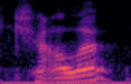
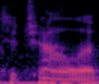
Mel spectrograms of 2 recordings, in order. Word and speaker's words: T'Challa: By the way, I always thought it was Chala, because somebody said, when I was a kid, I thought it was T'Challa, and then somebody said, no, it's pronounced Chala, and then in the movie they pronounced it T'Challa, but we can debate that too.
